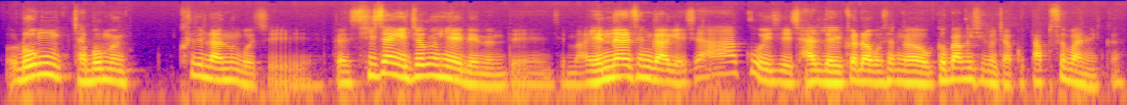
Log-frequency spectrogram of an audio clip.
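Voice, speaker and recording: A man who is a real estate lecturer, talking as a guest in a casual interview, lecturing with playful impressions of others and quick tag questions. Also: medium pitch, expressive, vocal fry, a little mellow. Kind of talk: casual talk-show interview.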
